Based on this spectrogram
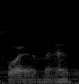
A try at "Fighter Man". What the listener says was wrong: It's Fighter Man, not Fireman. He's not even fire attributes. Learn to enunciate the T.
